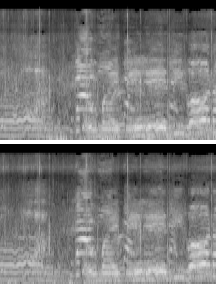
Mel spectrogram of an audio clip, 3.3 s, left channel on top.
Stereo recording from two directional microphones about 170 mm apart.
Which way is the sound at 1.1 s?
5° left (ahead or behind).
